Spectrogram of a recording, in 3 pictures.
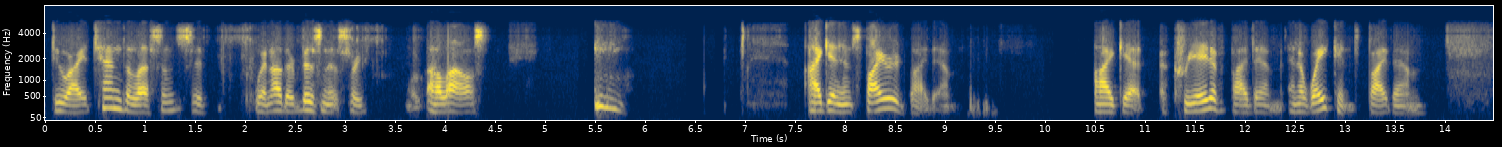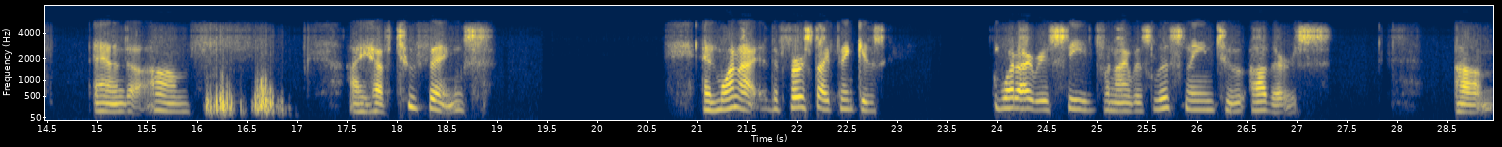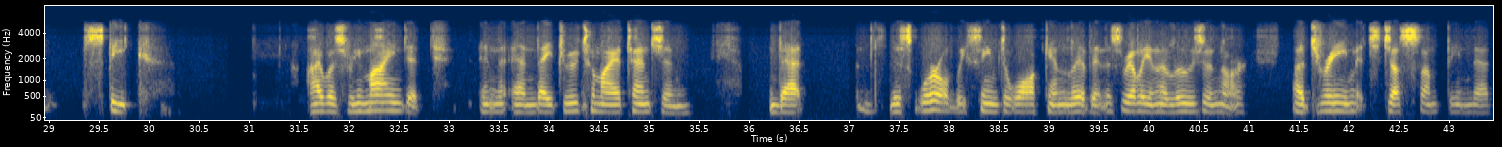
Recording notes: ACIM Daily Conference Call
